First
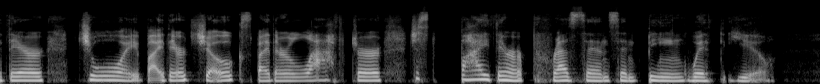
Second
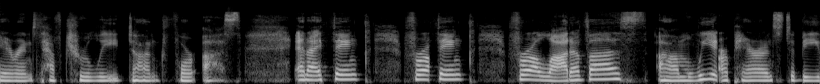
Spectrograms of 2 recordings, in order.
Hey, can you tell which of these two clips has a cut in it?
second; 2 cuts; at 4.3 s, 7.2 s

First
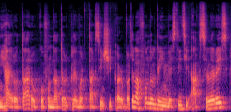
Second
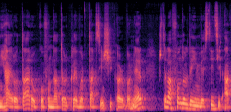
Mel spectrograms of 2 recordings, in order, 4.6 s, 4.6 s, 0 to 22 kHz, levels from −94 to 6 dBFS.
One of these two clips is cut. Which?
first; 1 cut; at 2.6 s

